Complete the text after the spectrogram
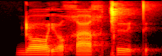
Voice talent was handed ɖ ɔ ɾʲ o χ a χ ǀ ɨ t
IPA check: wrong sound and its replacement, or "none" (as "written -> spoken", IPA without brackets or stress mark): none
